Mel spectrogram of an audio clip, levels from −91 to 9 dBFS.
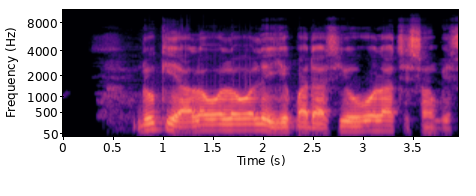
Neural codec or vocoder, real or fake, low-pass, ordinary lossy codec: none; real; 9.9 kHz; none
